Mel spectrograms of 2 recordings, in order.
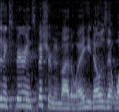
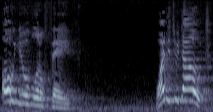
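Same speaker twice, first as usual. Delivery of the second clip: gentle tender reading; 7 semitones higher than usual. Shown as a demonstration. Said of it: "That's what I think the response here by Jesus is".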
